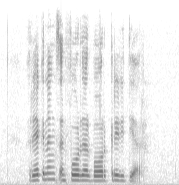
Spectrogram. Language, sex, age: Afrikaans, female, 20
